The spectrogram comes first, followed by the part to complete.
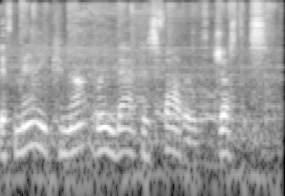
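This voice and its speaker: A man reading scripted descriptive narration in a measured, announcer-like way. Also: a little high. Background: background music.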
